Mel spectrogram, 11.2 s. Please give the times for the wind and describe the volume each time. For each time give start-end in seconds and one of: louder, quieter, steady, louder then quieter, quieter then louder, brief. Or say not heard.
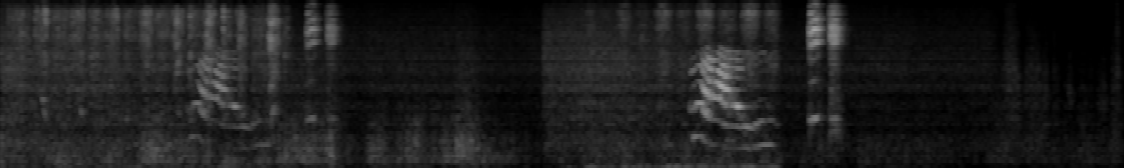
0.0-11.2 quieter.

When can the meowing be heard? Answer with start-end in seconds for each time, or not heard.
1.9-3.4, 6.9-8.4.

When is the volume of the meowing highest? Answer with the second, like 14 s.
7 s.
